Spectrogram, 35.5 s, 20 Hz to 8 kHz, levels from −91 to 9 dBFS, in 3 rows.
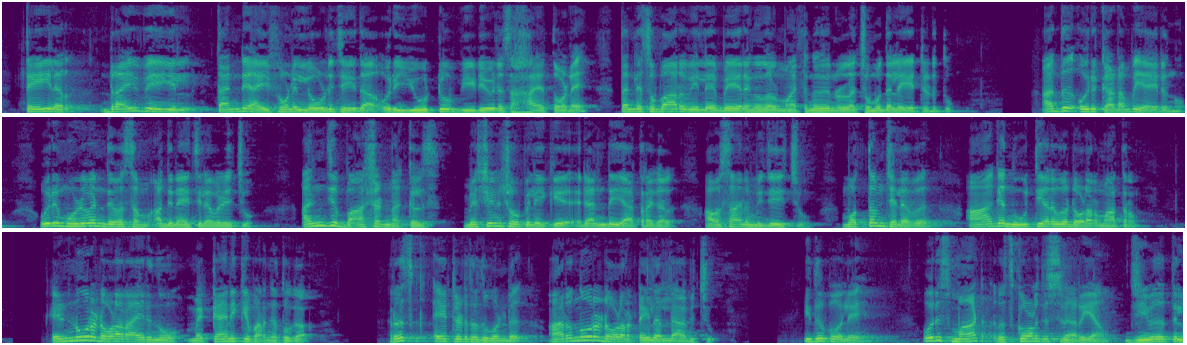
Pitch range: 120-165 Hz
